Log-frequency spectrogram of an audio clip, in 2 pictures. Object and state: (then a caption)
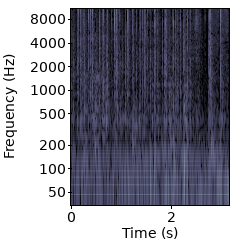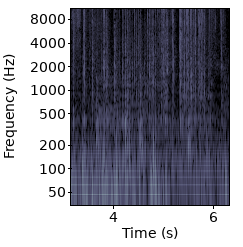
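Plastic liquid soap bottle. Long acrylic nails quickly tap and scratch a hand-held, large clear plastic Dr. Bronner's castile soap bottle with a blue label and white cap, hollow and partly full of yellow liquid. The result is a dense, continuous run of crisp, bright clicks and scratchy rasps with very short decay.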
